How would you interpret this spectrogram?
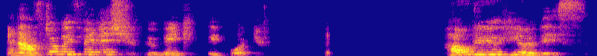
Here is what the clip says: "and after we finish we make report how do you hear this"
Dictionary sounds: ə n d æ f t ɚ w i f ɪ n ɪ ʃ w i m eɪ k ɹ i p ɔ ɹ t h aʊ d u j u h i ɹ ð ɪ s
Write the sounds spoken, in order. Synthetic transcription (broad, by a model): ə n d æ f t ɚ w i f ɪ n ɪ ʃ w i m eɪ k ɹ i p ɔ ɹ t h aʊ d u j u h i ɹ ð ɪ s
